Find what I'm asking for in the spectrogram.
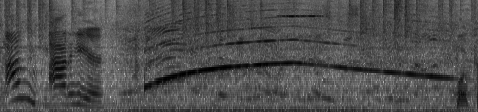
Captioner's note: sirens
